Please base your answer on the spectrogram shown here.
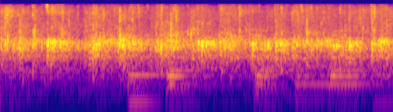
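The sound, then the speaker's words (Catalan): Applause at an awards ceremony honoring a university student prize winner: dense, steady clapping that fills the full two seconds without a break. “Aplaudiment.”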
